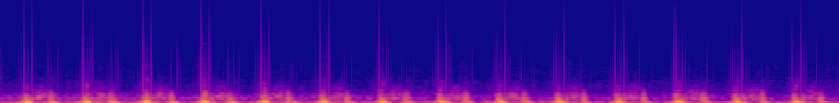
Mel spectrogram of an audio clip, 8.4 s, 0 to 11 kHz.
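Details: Self-described weak, inefficient heart that murmurs and palpitates: regular, fairly fast heartbeat about 100 beats a minute with a low whooshing fill between paired beats, heart murmur.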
